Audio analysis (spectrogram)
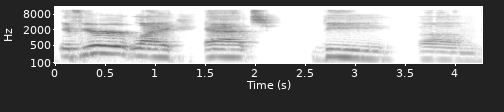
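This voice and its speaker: A man's voice: fairly high pitch, expressive, drawn-out words, a bit bright, roomy sound, low-quality recording. A man from Hawaii, a real estate agent, talking casually as an interview guest, with many fillers and restarts.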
